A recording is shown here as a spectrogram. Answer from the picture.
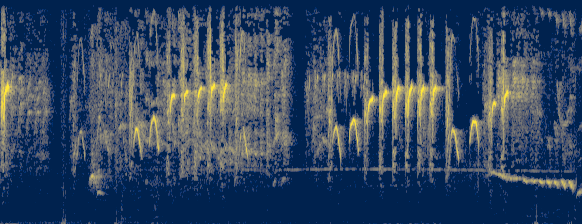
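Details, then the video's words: Brown-throated sunbird (kowul), singing gacor in full besetan style: rapid series of high, sharp whistled notes with upslurred and hooked elements, in bursts with brief pauses, plus a long descending thin whistle near the end. "KOWUL GACOR FULL BESETAN"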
